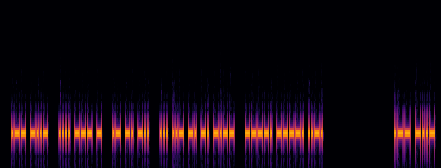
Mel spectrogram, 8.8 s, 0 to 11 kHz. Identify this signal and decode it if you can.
Morse code, heard as a keyed tone, about 33 wpm, 700 Hz. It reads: WX HOT AND SUNNY 99F WX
